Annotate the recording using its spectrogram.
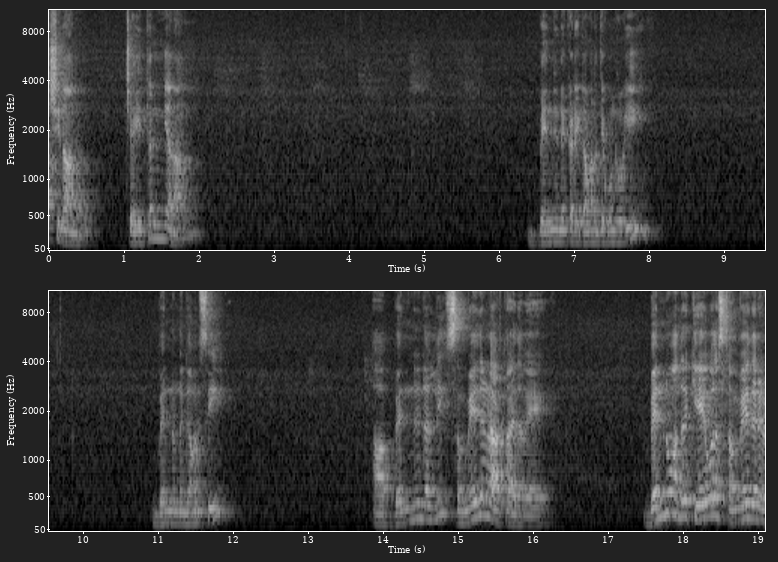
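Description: A middle-aged man speaks calmly and slowly, close to a microphone, with long pauses.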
